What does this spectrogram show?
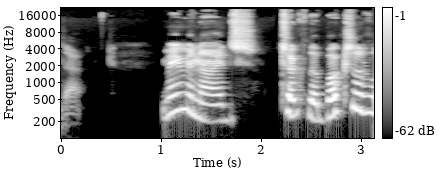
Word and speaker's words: Maimonides: Maimonides. Is that how you say it? Maimonides? Mayonnaise? Maimonides.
